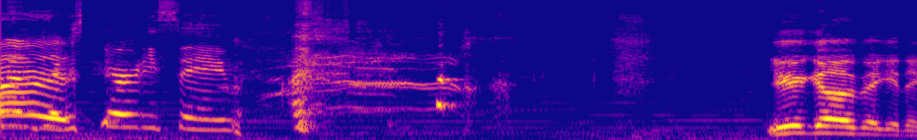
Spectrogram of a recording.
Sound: both laughing

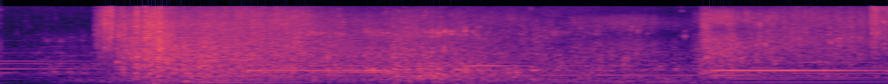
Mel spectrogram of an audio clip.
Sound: water splashing

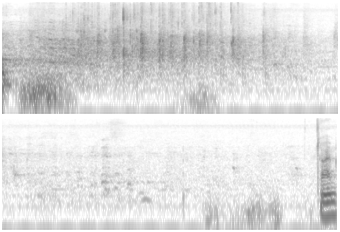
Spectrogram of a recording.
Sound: laughter/Applause

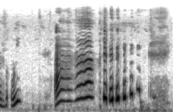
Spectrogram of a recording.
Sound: laughing

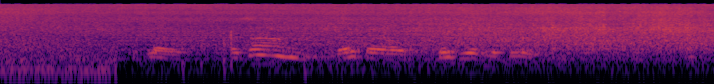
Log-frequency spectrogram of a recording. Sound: radio broadcast plays

